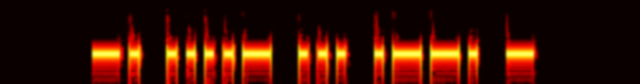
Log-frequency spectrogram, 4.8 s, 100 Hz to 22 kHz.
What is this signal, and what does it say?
Morse code, heard as a keyed tone, about 17 wpm, 700 Hz. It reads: N4SPT
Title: USA Call Signs - 5 Characters - Repeated 2x - 17wpm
